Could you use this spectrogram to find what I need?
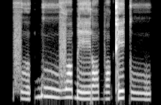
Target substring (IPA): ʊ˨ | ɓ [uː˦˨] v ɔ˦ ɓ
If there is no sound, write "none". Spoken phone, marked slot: uː˦˨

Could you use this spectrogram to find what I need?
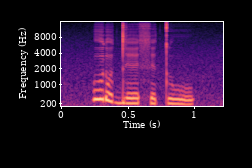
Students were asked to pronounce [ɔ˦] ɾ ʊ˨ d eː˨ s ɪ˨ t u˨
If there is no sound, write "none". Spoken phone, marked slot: ʊ˦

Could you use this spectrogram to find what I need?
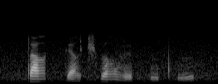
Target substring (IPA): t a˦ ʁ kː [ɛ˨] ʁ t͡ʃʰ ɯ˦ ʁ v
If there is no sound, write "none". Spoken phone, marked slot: ɛ˨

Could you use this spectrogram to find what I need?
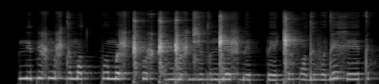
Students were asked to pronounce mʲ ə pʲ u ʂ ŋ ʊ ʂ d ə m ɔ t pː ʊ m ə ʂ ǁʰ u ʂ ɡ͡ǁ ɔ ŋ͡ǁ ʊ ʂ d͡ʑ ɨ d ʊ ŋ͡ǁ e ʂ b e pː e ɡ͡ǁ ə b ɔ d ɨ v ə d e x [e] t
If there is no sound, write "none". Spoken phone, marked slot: e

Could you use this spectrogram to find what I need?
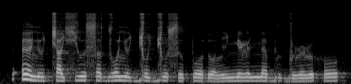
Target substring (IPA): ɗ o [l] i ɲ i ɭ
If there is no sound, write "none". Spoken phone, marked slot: l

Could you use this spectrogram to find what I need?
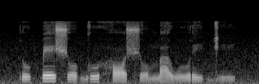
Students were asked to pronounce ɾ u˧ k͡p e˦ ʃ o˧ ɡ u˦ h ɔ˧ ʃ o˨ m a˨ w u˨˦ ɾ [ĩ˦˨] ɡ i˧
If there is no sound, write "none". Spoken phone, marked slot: i˦˨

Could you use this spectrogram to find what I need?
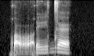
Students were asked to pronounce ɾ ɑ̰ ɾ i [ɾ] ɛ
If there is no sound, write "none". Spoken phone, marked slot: d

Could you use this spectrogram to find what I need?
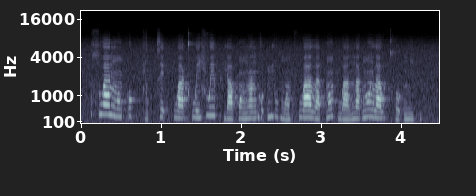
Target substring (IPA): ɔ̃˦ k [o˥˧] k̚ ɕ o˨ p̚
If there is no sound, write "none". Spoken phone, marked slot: o˦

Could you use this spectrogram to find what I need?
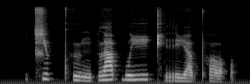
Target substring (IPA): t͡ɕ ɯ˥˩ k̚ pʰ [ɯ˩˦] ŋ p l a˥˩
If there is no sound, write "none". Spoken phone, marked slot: ɯ˨˩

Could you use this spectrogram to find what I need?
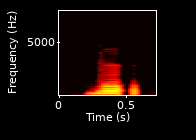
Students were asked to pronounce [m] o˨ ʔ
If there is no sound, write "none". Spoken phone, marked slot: b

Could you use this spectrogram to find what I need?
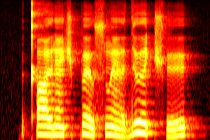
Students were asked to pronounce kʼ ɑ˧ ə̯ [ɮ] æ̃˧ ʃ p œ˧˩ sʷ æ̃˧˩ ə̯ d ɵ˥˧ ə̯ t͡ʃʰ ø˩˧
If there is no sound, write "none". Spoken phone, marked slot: ɾ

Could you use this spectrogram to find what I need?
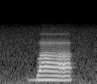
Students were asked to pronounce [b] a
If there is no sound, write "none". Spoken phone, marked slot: b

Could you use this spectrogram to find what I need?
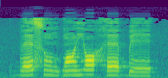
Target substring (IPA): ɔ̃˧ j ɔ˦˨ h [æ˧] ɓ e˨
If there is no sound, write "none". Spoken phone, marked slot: ɛ˧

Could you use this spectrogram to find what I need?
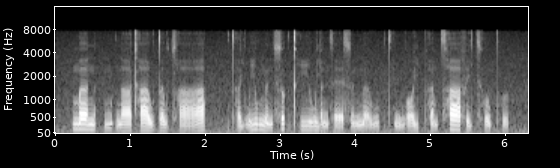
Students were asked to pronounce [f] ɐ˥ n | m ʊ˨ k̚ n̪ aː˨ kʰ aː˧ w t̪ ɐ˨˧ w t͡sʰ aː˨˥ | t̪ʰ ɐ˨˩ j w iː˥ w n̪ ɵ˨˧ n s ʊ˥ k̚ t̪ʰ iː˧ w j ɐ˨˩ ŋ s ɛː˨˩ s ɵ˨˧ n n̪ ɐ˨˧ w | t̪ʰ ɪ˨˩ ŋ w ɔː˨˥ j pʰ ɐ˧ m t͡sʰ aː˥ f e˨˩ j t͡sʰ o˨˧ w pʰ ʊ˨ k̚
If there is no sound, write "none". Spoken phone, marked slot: m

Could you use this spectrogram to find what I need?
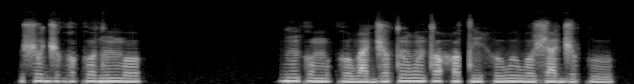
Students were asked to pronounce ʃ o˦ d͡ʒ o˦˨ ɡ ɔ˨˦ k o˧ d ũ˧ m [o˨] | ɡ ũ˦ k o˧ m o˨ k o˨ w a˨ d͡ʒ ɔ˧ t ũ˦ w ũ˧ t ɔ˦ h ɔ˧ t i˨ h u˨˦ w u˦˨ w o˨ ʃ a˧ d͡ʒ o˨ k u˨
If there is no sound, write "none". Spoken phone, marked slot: o˧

